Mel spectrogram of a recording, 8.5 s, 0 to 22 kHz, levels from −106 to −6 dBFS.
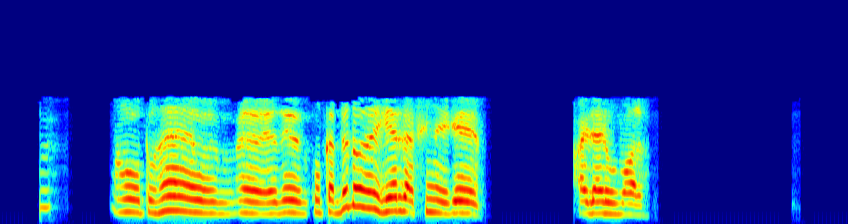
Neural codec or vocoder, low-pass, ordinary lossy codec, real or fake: autoencoder, 48 kHz, 32 numbers a frame, DAC-VAE, trained on Japanese speech; 3.6 kHz; MP3, 24 kbps; fake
